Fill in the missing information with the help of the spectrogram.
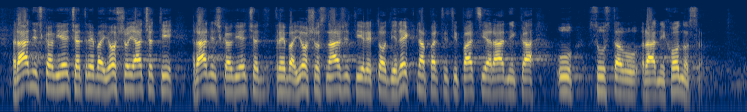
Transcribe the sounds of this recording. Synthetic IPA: ɾaːd̪nit͡ʃkaʋje̞ːt͡ɕat̪ɾe̞bajo̞ʃo̞jat͡ʃat̪i | ɾaːd̪nit͡ʃkaʋjeːt͡ɕat̪ɾe̞bajo̞ʃosnaːʒit̪ije̞ɾje̞t̪o̞ːd̪iɾe̞k̚t̪napaɾt̪it̪sipaːt̪sijaɾaːd̪nikausuːst̪aʋuɾaːd̪nixo̞d̪no̞sa̰

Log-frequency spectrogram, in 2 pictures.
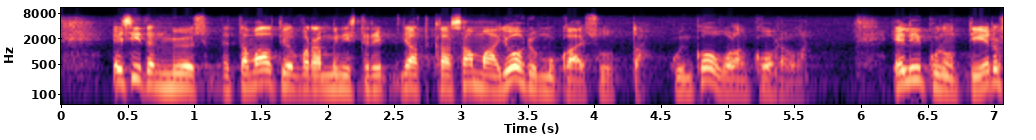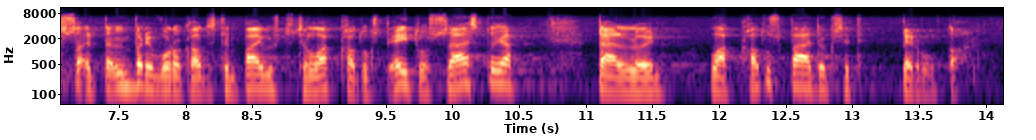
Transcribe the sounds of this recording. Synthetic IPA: e̞sit̪æmmyøse̞t̪ːæʋɑlt̪ioʋʋɑɾɑmːinist̪eɾijɑt̪kɑːsɑmɑːjo̞hdomːukɑisuːt̪ːɑkuiŋkouʋolɑŋko̞hdɑ̰lːɑ̰ | elikunont̪iedosːɑʔe̞t̪ːæympæɾiʋuoɾokɑˑwt̪ɑist̪e̞mpæjʋyst̪y̥st̪elɑkːɑˑut̪ukse̥t̪eijt̪uossæːst̪øjæt̪ælːøin | lɑkːɑwt̪uspæːt̪økset̪pe̞rut̪ɑːn

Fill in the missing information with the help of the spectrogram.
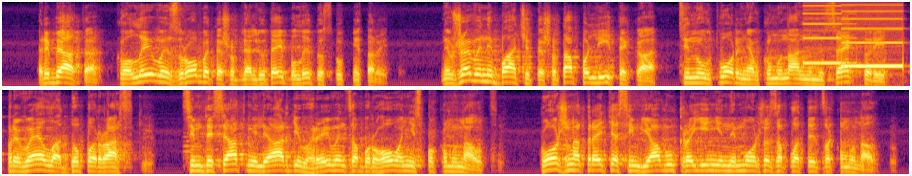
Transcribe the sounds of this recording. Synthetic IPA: rebʲat̪ɐ̰kɔlˠɪʋɪzɾɔbɪt̪ɛʃt͡ʃɔbdlʲɐlʲʊd̪ɛjbʊlˠɪd̪ɔst̪upnʲit̪ɐɾɪ̰fɪ̥ | nɛwʒɛʋɪnɛbɑt͡ʃɪt̪ɛʃt͡ʃɔt̪ɑpɔlʲit̪ɪkɐ | t͡sʲinɔʊt̪ʋɔɾenʲːɐwkɔmʊnɑlʲnɔmʊsɛk̚t̪ɔɾʲipɾɪʋɛlˠɐd̪ɔpɔɾɑskʲḭ | sʲimd̪esʲat̪mʲilʲiɑrdʲiwɦɾɪʋenʲzɐbɔɾɦɔʋɐnʲisʲtʲpɔkɔmʊnɑ̰lˠt͡sʲi | kɔʒnɐt̪ɾɛtʲɐsʲimjawʊkɾɐjinʲinɛmɔʒɛzɐplˠɐt̪ɪzɐkɔmʊnɑ̰lˠt̪ʊ

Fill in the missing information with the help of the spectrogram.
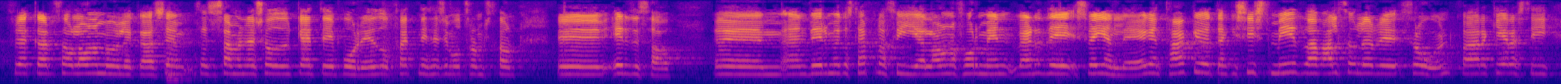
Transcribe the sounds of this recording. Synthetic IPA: fɾɛːkaɾ̥θawlaːwnamʏːɣʏleːjkasɛmθɛsːɪ̥saːmɪnaðsjoːwðʏɾcaːjt̪ɪpɔːɾɪðɔɣkʰv̥ɛt̪̚nɪθɛsːɪmoːwt̪fɾawmmst̪awl | eɾðʏθaw | ɛnvɪðɛɾʏmʏːt̪ast̪ɛpnaθviaðlaːwnafɔɾmɪnvɛɾðɪsveːjanlɛɣɛnt̪ʰaːcɪðɛt̪ɛhcɪsist̪mɪðavalfjoɣlɛɣɾʏθɾoːwʏnkʰv̥aːðɛɾacɛːɾast̪i

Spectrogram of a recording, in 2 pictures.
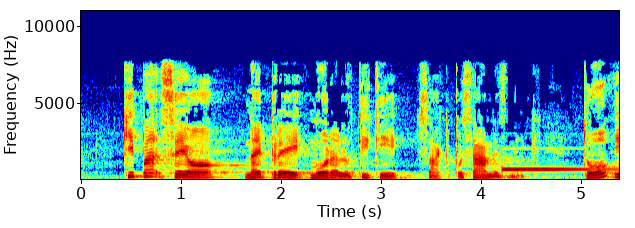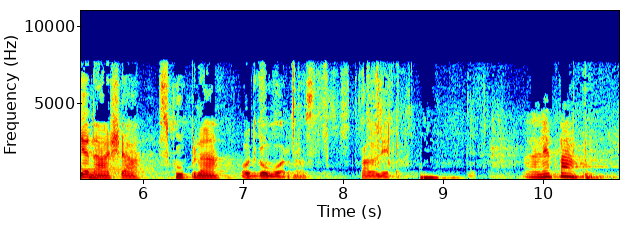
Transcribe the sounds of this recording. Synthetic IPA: kipasɛjɔnajpɾɛjmoːɾalɔt̪iːt̪iwsakpɔsaːmɛznḭkt̪oːjɛnaːʃaskupnaɔd̪ɡɔʋoːɾnɔ̰st̪xʋaːlaljeːpḁ | xaːlaleːpa

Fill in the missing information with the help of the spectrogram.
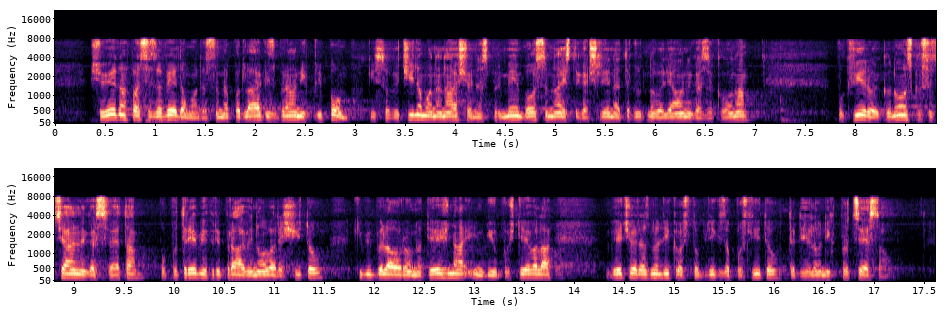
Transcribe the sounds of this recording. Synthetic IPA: ʃɛʋeːd̪nɔpasɛzaʋeːd̪amɔd̪asɛnapɔd̪laːɡizbɾaːwnixpɾipompkisɔʋɛt͡ʃiːnɔmananaːʃijnaspɾɛmeːmbɔoːsəmnajst̪ɛɡat͡ʃleːnat̪ɾɛnuːt̪nɔʋɛljaːwnɛɡazakoːna | wɔkʋiːɾuɛkɔnoːmskɔsɔt̪sijaːlnɛɡasʋɛːt̪apɔpɔt̪ɾeːbipɾipɾaːʋinɔːʋaɾɛʃiːt̪ɛw | kibibilauɾawnɔt̪eːʒnaʔḭnbiupɔʃt̪eːʋalaʋeːt͡ʃjɔɾaznɔliːkɔst̪ɔbliːɡzapɔsliːt̪ɛwt̪ɛɾd̪eːlɔwnixpɾɔt̪seːsɔw

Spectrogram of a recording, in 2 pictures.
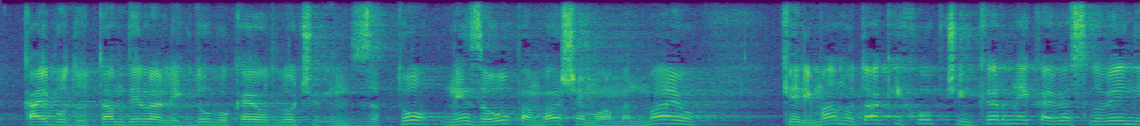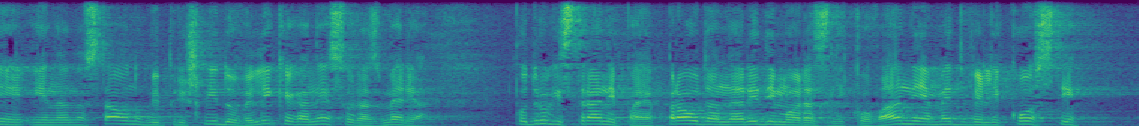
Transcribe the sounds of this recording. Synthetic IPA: kajbod̪ɔt̪amd̪eːlaliɡd̪oːbɔkajɔd̪loːt͡ʃiwinzat̪oːnɛzauːpamʋaʃɛmuamand̪maːju | keɾimaːmɔt̪aːkixoːpt͡ʃinkəɾneːkajʋəslɔʋeːnijiʔinɛnɔst̪awnɔbipɾiʃlid̪ɔʋɛlikɛɡanɛsɔɾazmeːɾja | pɔd̪ɾuɡist̪ɾaːnipajɛpɾawd̪anaɾeːd̪imɔɾazlikɔʋaːnjɛmɛd̪ʋɛlikoːst̪i

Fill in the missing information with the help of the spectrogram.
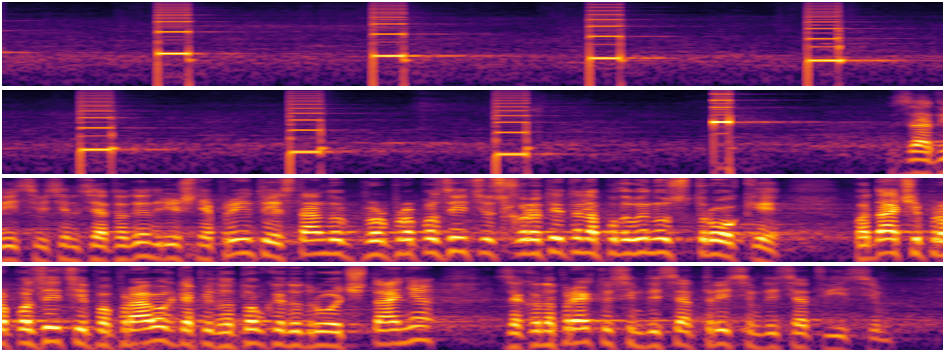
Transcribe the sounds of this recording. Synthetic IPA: zɐd̪ʲʋʲisʲimʲʋisʲimd̪esʲat̪ɔd̪ɪnɾʲiʃenʲːɐpɾɪnʲɐt̪ɔjist̪ɑnpɾɔpɾɔpɔzɪt͡sʲijuskɔɾɔt̪ɪt̪ɪnɐpɔlˠɔʋɪnʊst̪ɾɔkɪpɔd̪ɑt͡ʃipɾɔpɔzɪt͡sʲijipɔpɾɑʋɔɡd̪lʲɐpʲid̪ɦɔt̪ɔwkɪd̪ɔd̪ɾuɦɔɦɔt͡ʃɪ̥t̪ɑnʲːɐ | zɐkɔnɔpɾɔɛk̚t̪ʊsʲimd̪esʲat̪ːɾɪsʲimd̪esʲat̪ʋʲisʲim

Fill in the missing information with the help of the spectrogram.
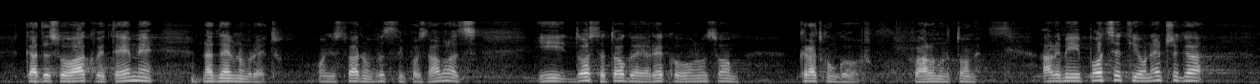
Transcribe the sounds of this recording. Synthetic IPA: kad̪asuoʋakʋe̞t̪e̞ːme̞nad̪neːʋnomɾe̞ːd̪u̥ | o̞ːnjest̪ʋaːɾnovr̩st̪nipo̞znaːʋalat̪s | id̪o̞st̪at̪o̞ɡajeɾekaoonomsʋo̞om | kɾat̪ko̞mɡo̞ʋoɾu̥ | xʋaːlaʋonat̪o̞me̞ | alimipo̞t̪sjet̪io̞ne̞t͡ʃe̞ɡa

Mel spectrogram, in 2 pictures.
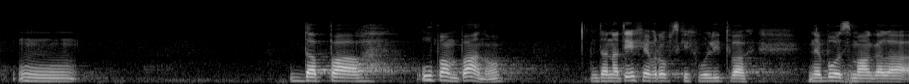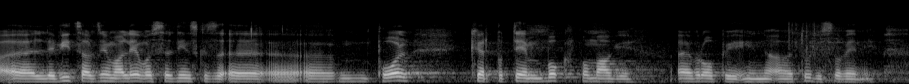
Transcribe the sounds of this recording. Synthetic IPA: d̪apa | uːpampanɔ | d̪anat̪eːxɛwɾoːpskixʋɔliːt̪ʋaxnɛbozmaːɡalalɛʋit̪saoziɾɔmaleːʋɔsɾɛd̪inskz | pʰoːl | kʰɛɾpɔt̪embokpɔmaːɡi | ɛwɾoːpiint̪uːd̪islɔʋeːnḭjḭ

